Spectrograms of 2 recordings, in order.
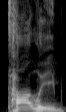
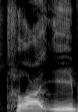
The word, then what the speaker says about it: Tlaib: that irks me because i'm constantly hearing s name pronounced her last name pronounced talib tali but you can see it right there it's taib it's arab it's an arabic name and that's how arabic names go so please everybody it's not talib and with that i'll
